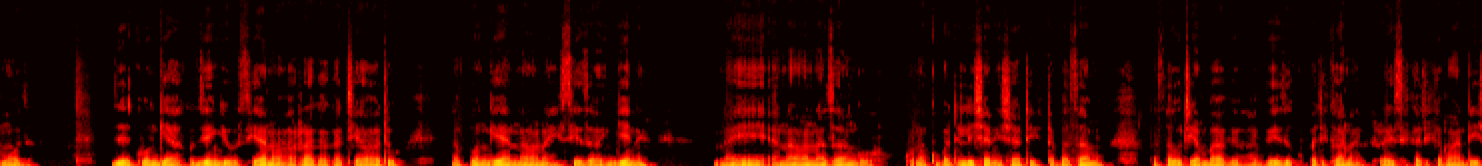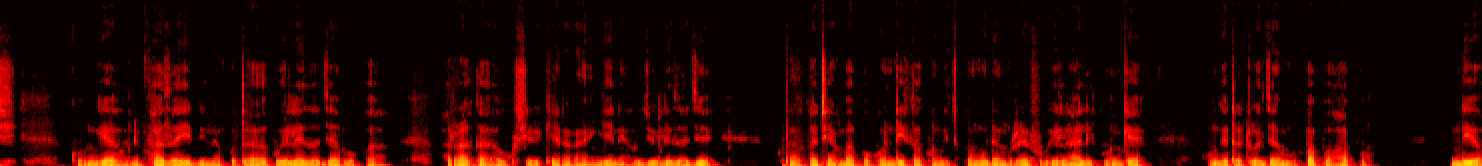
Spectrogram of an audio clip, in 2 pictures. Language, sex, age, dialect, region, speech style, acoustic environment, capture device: Swahili, male, 18-24, Kenya - Mombasa, Kenya, happy, silence, mobile / Linux / Chrome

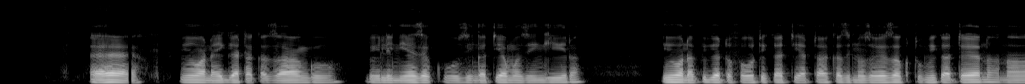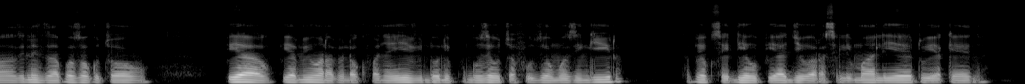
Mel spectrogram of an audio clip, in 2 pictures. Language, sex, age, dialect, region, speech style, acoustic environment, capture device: Swahili, male, 18-24, Kenya - Nairobi Sheng-influenced, Kenya, relaxed, silence, mobile / Linux / Chrome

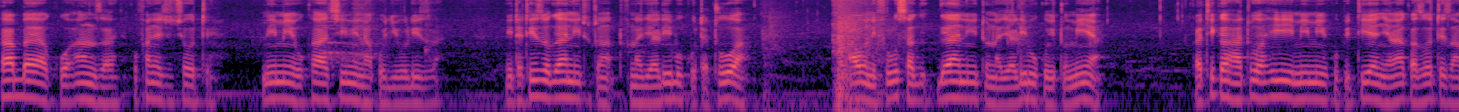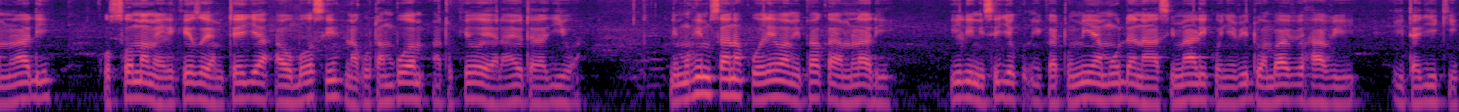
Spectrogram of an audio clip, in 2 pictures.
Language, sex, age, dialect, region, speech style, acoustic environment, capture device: Swahili, male, 25-34, Tanzania - Dar es Salaam, Tanzania, relaxed, people talking; traffic; nature, desktop / Windows / Chrome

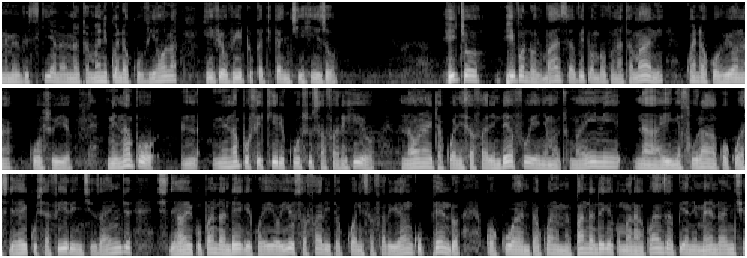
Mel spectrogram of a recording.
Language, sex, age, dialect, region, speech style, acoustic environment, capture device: Swahili, male, 18-24, Tanzania - Dar es Salaam, Tanzania, happy; excited, silence, mobile / Linux / Chrome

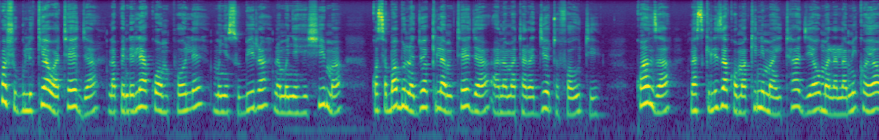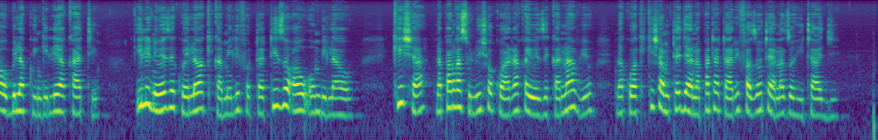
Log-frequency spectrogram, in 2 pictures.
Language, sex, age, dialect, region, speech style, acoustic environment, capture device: Swahili, female, 25-34, Kenya - Nairobi Sheng-influenced, Kenya, relaxed, silence, desktop / Windows / Chrome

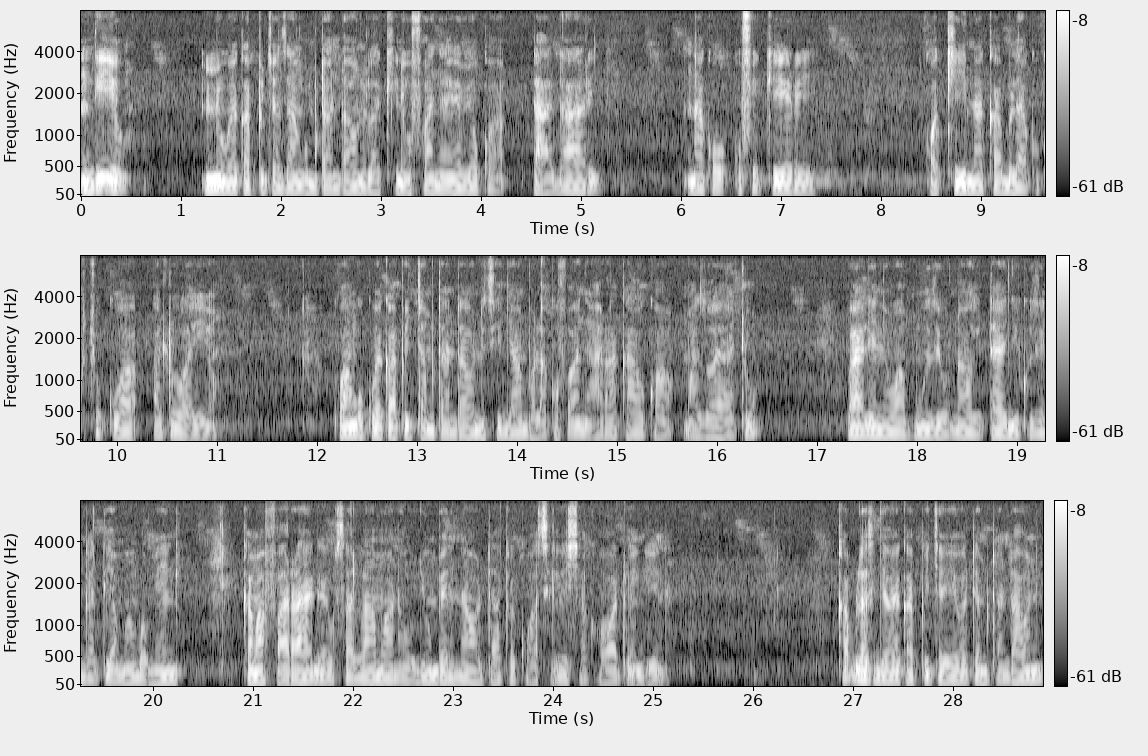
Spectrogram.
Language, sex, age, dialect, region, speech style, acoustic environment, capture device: Swahili, male, 18-24, Kenya - Nairobi Sheng-influenced, Kenya, relaxed, nature; silence; music; appliances, desktop / Windows / Chrome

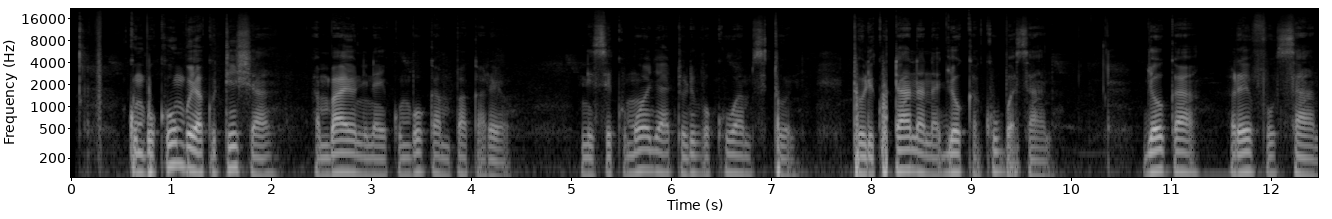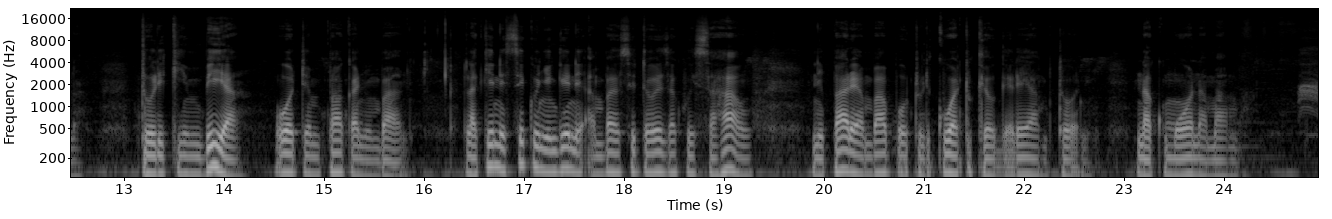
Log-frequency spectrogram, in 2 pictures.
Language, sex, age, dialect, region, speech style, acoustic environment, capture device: Swahili, male, 35-44, Tanzania - Dar es Salaam, Tanzania, happy, nature, desktop / Linux / Chrome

